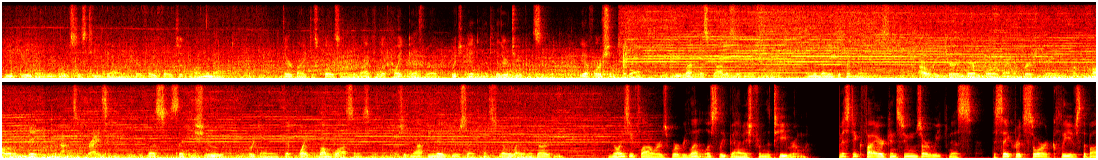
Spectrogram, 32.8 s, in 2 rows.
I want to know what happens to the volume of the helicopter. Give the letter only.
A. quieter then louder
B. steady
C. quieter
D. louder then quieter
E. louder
D.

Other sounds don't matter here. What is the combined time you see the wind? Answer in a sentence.
You can hear the wind for 24 seconds altogether.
